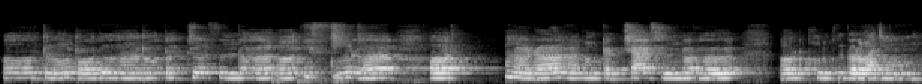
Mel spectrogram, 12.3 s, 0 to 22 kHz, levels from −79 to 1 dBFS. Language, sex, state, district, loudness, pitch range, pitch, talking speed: Hindi, male, Chhattisgarh, Balrampur, -19 LUFS, 215-225 Hz, 220 Hz, 100 wpm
